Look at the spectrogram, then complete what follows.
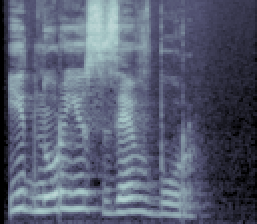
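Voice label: "ид нурйыс зэв бур", Komi-Zyrian, female; audio dict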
